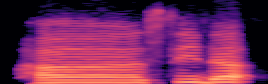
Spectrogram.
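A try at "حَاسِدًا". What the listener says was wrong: Hasidan gitu. Kalau di hasida itu kalau dihentikan hasida. Dua patah dibaca satu jika dihentikan. Hasidan.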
